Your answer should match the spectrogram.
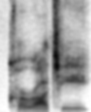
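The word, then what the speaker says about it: carate: spanish am i saying the word correctly yeah karate um 30 seconds remaining karate can you repeat the pronunciation it's just karate karate c-a-r-a-t-e karate that is correct thank you our next speller is speller 38.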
